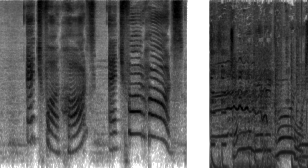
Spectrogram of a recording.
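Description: A horse whinny sound effect rings out in a children's alphabet song, heard after a child sings a couple of phrases, then a loud whinnying neigh fills the rest with music behind it.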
